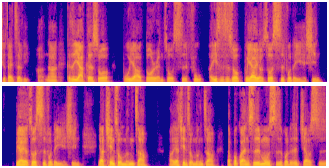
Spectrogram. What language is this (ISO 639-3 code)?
zho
